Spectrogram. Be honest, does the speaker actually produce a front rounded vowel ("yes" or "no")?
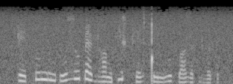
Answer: no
